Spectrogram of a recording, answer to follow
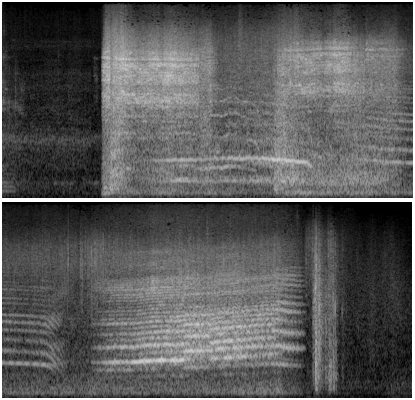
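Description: Horror-film sound effects: a flamethrower's roar starts suddenly about a second and a half in, with a creature's high wavering shrieks gliding over it. It comes in two long surges with a dip between them and cuts off shortly before the end.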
